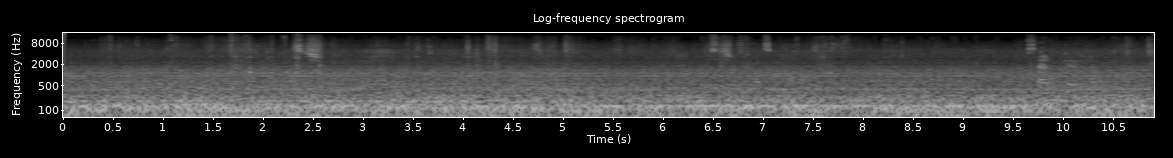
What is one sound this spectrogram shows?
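A car drives steadily along a road with a low rumble of engine and tyres.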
